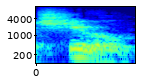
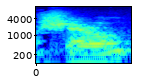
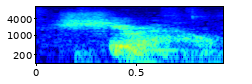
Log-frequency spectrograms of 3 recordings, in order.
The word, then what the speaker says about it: chiral: So this video isn't about Cheryl, it's about Chiral. Or Chiral, or Chiral. From now on we're going to call it Cheryl, because we know that's wrong. It's spelled like this, don't we?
